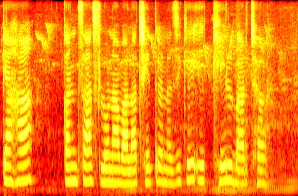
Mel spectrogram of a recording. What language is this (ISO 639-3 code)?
nep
